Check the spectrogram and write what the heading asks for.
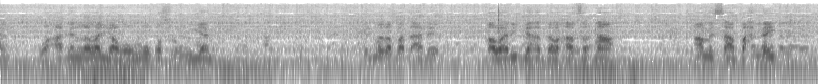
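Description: A man talking in Somali in phrases with short pauses, over a steady low rumble.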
